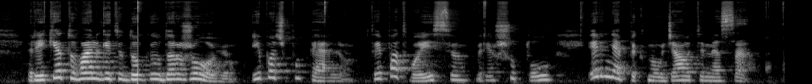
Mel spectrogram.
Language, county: Lithuanian, Panevėžys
